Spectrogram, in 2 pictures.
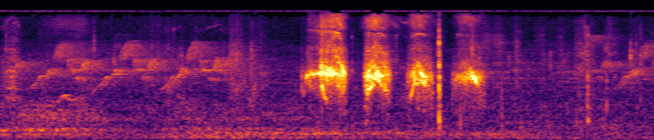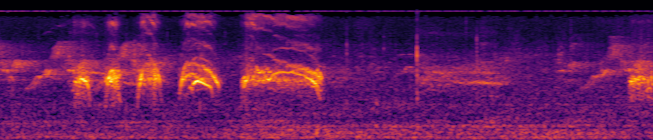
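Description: Short, high-pitched squeaky calls from a small animal, in a quick cluster about two seconds in and again a few seconds later, over steady background noise.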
